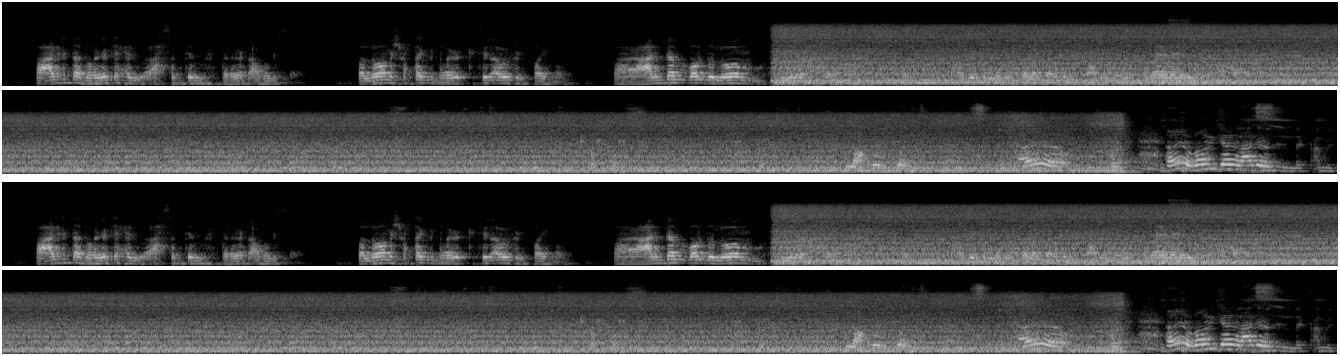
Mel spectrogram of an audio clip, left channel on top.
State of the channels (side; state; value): both; identical; correlation 1.00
